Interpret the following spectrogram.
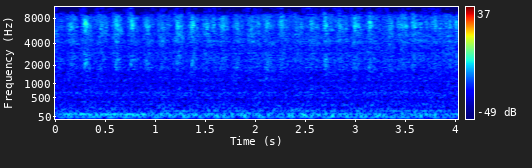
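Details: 1986 Chevrolet C10 idling on a cold start: uneven, lumpy beat with a loose, unsteady low rumble; rough cold-start idle, cause not evident.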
